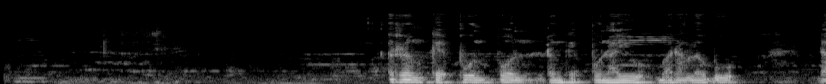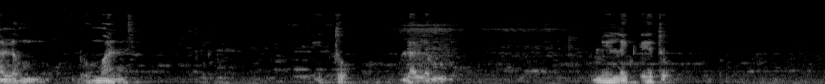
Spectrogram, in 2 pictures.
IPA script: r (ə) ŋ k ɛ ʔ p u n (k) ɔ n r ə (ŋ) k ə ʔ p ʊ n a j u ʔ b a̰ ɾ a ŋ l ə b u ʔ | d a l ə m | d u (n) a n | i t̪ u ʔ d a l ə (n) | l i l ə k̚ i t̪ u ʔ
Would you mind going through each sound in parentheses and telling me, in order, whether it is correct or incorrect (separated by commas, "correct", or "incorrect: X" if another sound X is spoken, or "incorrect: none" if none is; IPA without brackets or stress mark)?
correct, incorrect: p, correct, incorrect: m, incorrect: m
